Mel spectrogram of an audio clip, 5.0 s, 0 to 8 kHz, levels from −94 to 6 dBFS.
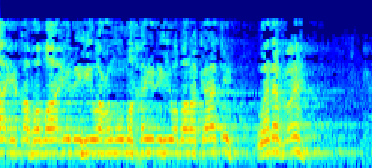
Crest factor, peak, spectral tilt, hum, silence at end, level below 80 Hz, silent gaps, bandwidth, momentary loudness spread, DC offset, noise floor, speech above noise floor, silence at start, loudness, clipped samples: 14 dB; -12 dBFS; -10.5 dB/octave; none; 0.25 s; -62 dBFS; none; 5.8 kHz; 7 LU; under 0.1%; -48 dBFS; 23 dB; 0 s; -26 LUFS; under 0.1%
